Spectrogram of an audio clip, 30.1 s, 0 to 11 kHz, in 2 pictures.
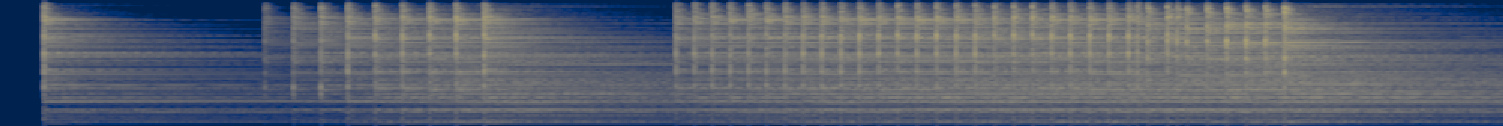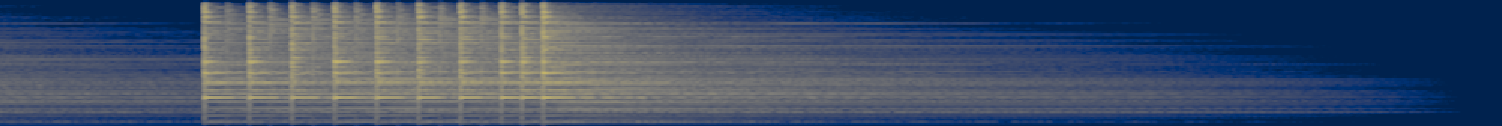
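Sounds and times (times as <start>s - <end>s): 
power ride cymbal pattern: 2.6s - 24.3s.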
